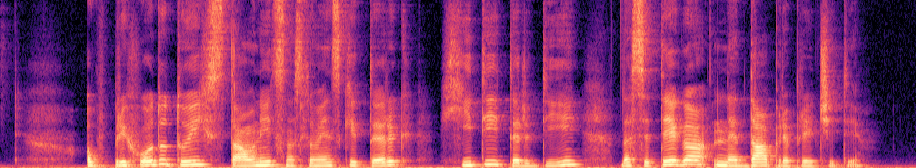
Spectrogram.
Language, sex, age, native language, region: Slovenian, female, 18-29, Slovenian, Drava region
